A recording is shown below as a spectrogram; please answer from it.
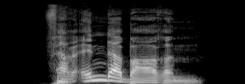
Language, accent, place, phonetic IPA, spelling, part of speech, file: German, Germany, Berlin, [fɛɐ̯ˈʔɛndɐbaːʁəm], veränderbarem, adjective, De-veränderbarem.ogg
- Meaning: strong dative masculine/neuter singular of veränderbar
